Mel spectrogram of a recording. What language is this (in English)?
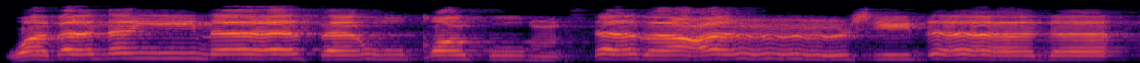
Arabic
